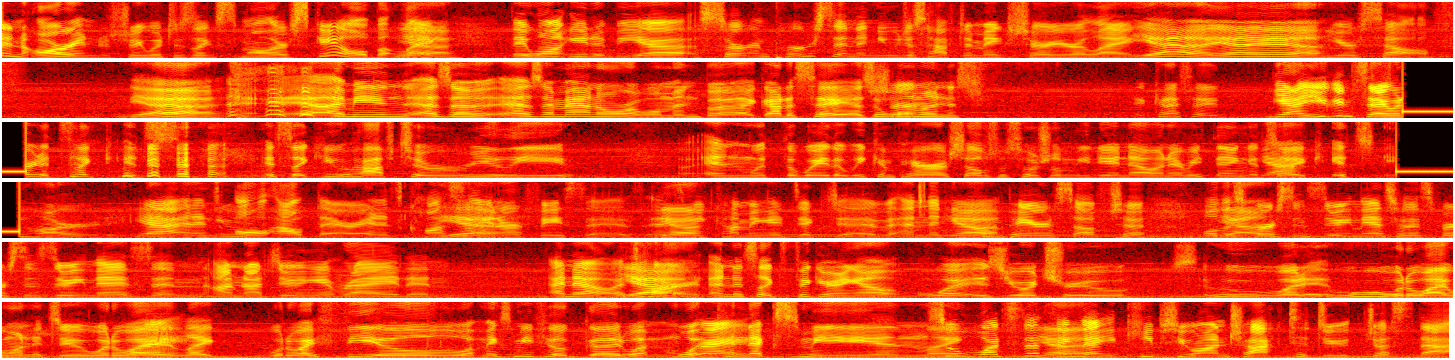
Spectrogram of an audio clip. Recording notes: Babecast is LIVE from The Big Ticket! Sat down backstage with the super talented singer-songwriter.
